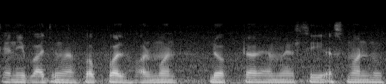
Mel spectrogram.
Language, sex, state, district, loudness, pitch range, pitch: Gujarati, male, Gujarat, Gandhinagar, -20 LUFS, 100-105 Hz, 105 Hz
